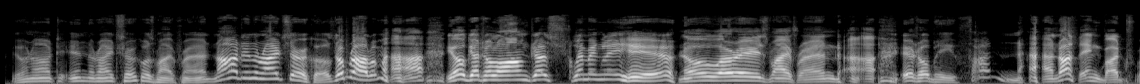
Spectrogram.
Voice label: Ingenuine & Upbeat; Mr. Howell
